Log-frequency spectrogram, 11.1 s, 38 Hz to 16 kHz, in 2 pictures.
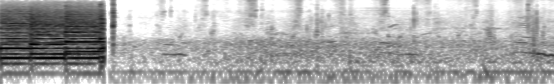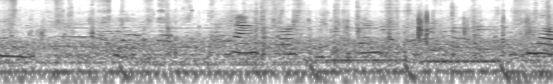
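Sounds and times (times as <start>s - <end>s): music: 0.0s - 1.1s, 8.8s - 11.0s
faint voice: 2.6s - 11.0s.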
